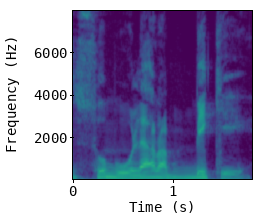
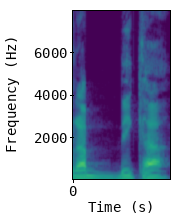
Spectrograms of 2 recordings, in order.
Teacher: دقت کنید سبول ربکی اینجا با کسره کاف نمیگیم ربک، نه سبول سبول ربکی.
